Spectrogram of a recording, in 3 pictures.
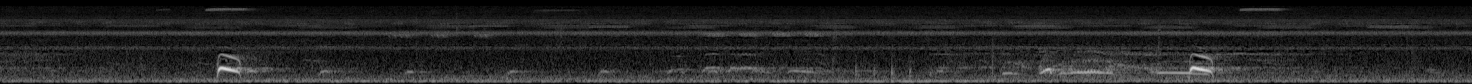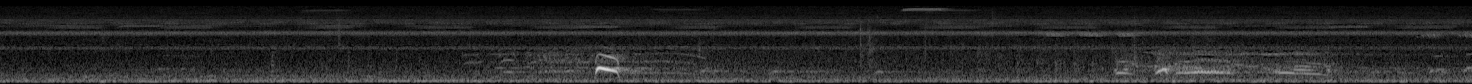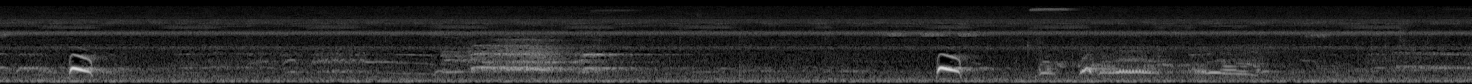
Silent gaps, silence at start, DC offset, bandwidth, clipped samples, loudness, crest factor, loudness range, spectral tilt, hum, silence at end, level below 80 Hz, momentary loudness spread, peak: none; 0 s; under 0.1%; 16.5 kHz; under 0.1%; -30 LUFS; 22 dB; 13 LU; -3.5 dB/octave; none; 0 s; -78 dBFS; 17 LU; -6 dBFS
